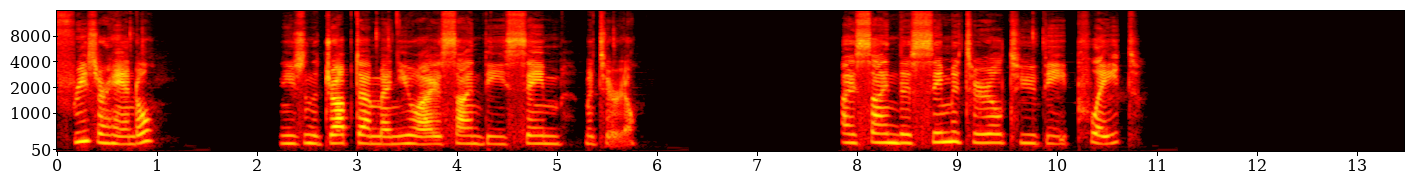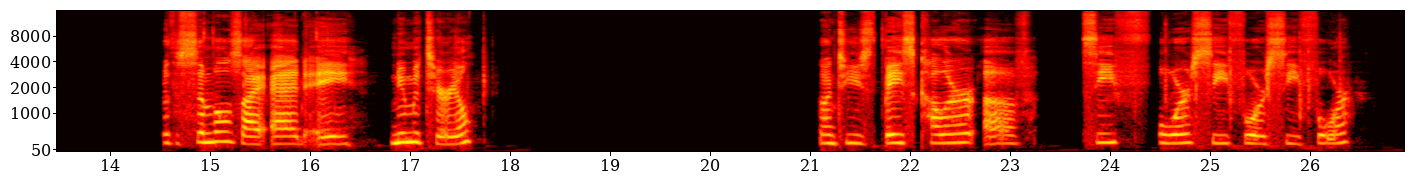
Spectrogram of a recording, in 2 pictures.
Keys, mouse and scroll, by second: 0.7 click, 6.9 middle click, 7.2-16.0 drag, 17.2-19.2 typing, 19.5 Return, 20.5 click, 23.7 c, 24.4 KP_4, 25.2 KP_4, 25.9 KP_4.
